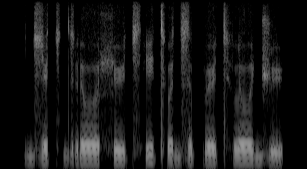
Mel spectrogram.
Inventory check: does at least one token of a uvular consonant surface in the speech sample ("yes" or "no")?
no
